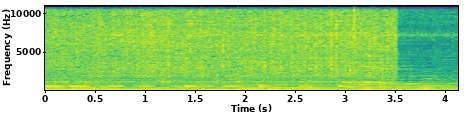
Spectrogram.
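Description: Minced meat with tomato sauce sizzles steadily in a frying pan, a continuous loud hiss close by with occasional stirring scrapes.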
